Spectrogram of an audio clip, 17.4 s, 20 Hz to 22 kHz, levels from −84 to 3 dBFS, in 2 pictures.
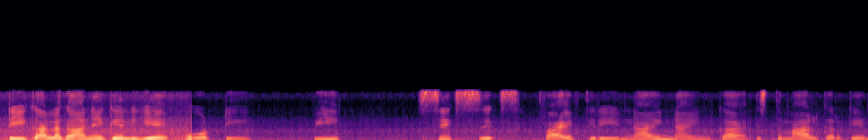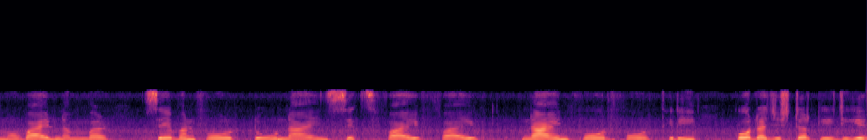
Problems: none marked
